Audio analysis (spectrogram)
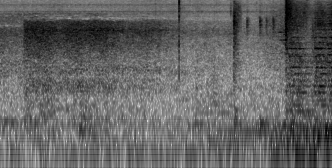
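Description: Floodwater washing over a waterlogged road after heavy rain, a steady broadband rushing and splashing wash, fairly loud and close, growing slightly stronger toward the end, with no speech.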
